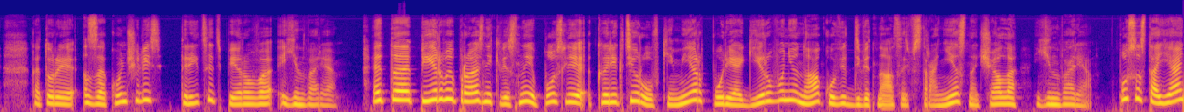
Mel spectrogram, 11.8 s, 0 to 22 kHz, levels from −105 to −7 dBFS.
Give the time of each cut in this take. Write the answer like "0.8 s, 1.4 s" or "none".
none

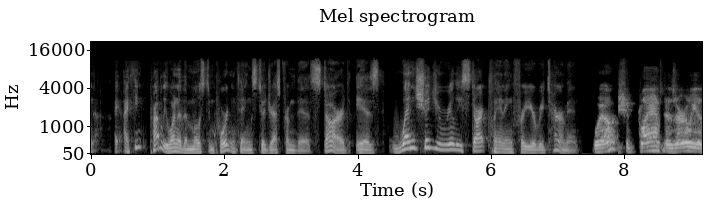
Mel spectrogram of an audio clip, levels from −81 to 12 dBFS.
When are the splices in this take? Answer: 7.9 s

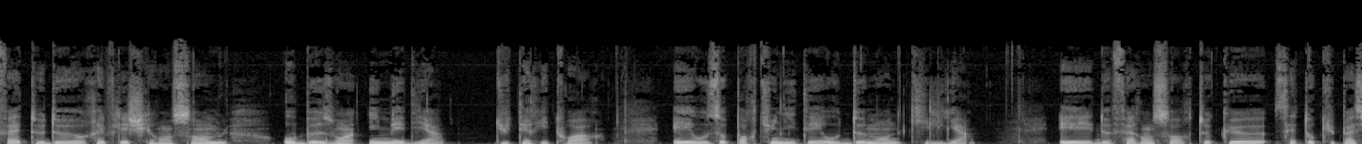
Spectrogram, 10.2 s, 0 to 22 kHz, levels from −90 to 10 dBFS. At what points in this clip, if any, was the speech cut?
none

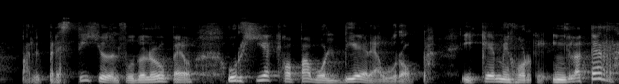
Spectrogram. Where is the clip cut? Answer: 2.8 s, 5.3 s

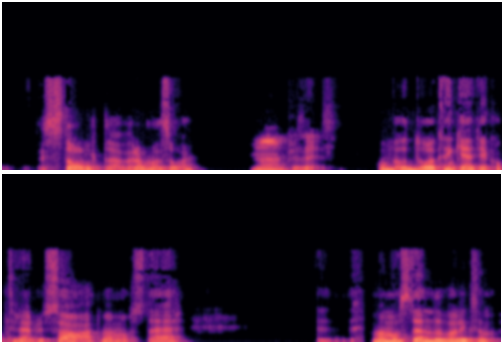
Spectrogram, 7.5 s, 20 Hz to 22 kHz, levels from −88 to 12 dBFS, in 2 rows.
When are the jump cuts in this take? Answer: 1.2 s, 2.9 s, 3.8 s, 6.4 s

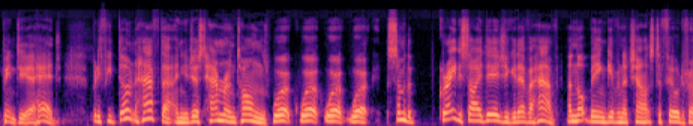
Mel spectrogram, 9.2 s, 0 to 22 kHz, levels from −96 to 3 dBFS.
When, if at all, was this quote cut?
7.5 s

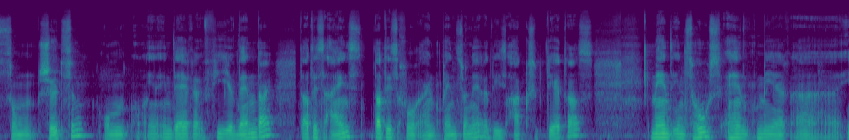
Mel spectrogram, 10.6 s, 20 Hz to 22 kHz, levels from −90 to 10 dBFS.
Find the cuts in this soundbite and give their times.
1.8 s, 3.7 s, 4.6 s, 5.0 s, 6.3 s

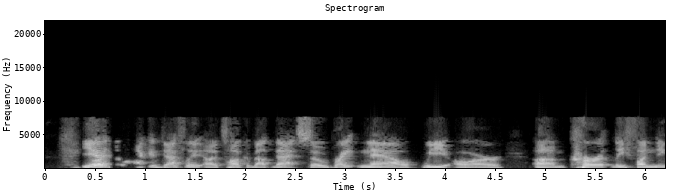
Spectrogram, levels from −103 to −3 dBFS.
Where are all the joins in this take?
none

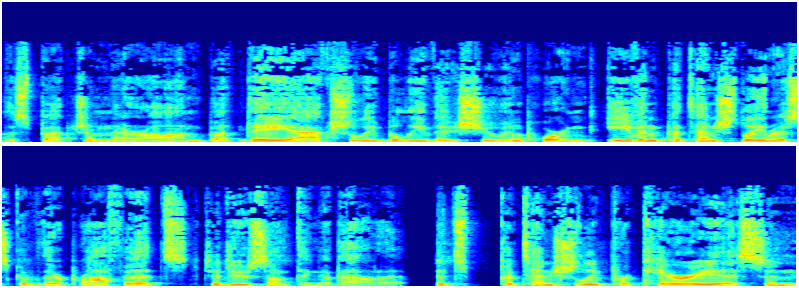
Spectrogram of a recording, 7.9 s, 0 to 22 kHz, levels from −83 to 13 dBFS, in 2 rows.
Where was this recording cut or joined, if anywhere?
1.2 s, 2.2 s, 2.5 s, 3.8 s, 4.9 s

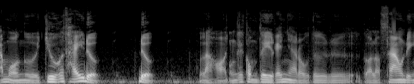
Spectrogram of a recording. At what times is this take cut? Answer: 1.4 s, 2.3 s, 2.7 s

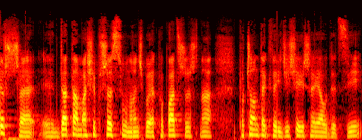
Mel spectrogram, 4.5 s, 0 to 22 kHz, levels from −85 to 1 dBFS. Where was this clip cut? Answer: none

